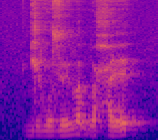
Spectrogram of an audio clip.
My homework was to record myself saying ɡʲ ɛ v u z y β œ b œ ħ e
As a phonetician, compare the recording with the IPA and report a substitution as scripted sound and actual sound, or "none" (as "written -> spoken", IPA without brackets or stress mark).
none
